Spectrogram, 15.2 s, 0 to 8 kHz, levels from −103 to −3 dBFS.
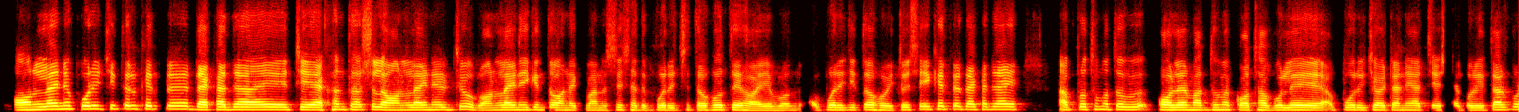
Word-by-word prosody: অনলাইনে 195 +6 +5
পরিচিতির 235 0 +2
ক্ষেত্রে 225 0 0 0.3
দেখা 180 +1 +5
যায় 185 0 +5 0.3
যে 185 - +2 0.2
এখন 190 +3 -3
তো - - -4
আসলে 185 -1 +1
অনলাইনের 175 +2 0
যুগ। 200 -3 0
অনলাইনে 170 +2 +1
কিন্তু 170 0 -5
অনেক 155 -1 -6
মানুষের 155 +2 -7
সাথে 160 -1 -4
পরিচিত 155 0 -3 0.2
হতে 170 0 +2
হয় 145 -1 0
এবং 150 +1 -5 0.4
পরিচিত 165 0 -1 0.2
হই। 160 -1 -1
তো - - -3
সেই 205 0 -2
ক্ষেত্রে 215 0 -2
দেখা 195 +1 0
যায় 200 0 +4 0.5
আ - - +3
প্রথমত 200 0 -4
অ - - -3 0.3
কলের 175 -1 +4
মাধ্যমে 170 +1 -2
কথা 160 +1 0
বলে 165 0 +1 0.3
আ - - -8 0.2
পরিচয়টা 165 -1 -1
নেয়ার 160 -1 -3
চেষ্টা 155 0 -5
করি। 155 0 0
তারপর 180 +2 +1
175 Hz, 160 wpm, -23 LUFS, 160-195 Hz, 0.5 s, অনলাইনে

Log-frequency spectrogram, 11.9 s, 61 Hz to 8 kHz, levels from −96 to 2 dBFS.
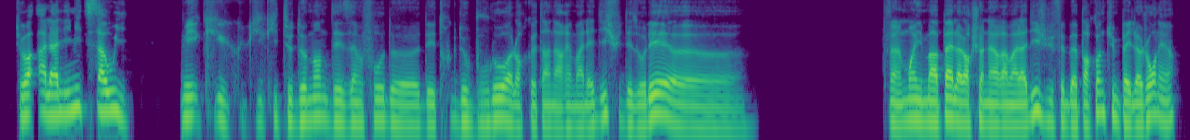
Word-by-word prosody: tu 145 - -5
vois, 150 0 +5
à 160 - +3
la 150 -1 +6
limite, 170 +4 0
ça, 165 -3 +5
oui. 165 -8 0 0.5
Mais 135 +1 -1
qu'il 125 -3 -8
q 110 - -24
qu'il 120 -2 -14
qu'il 125 +3 -12
te 125 - -5
demande 125 +3 -1
des 120 -1 -2
infos 120 +3 -3
de 105 -3 -2
des 110 -1 -2
trucs 125 - -16
de 120 - -3
boulot 115 +4 0
alors 105 -3 -2
que 105 - -4
tu - - -8
es - - -4
en 100 -1 -3
arrêt 95 +1 -3
maladie, 105 +7 -3
je 150 - -6
suis 125 - -14
désolé, 115 +8 +3
heu 95 -5 -2 1.5
enfin 120 -2 -1
moi, 130 +2 +2
il 120 - +1
m'appelle 120 +2 +5
alors 115 -1 +5
que - - -10
suis 125 - +1
en 110 - -2
arrêt 105 0 +2
maladie, 105 +11 +2
je 135 - -7
lui 115 - -6
fais: 115 - -4
«Bah, 110 -1 0
par - - 0
contre, 160 0 0
tu 150 - -4
me 135 - -4
payes 115 -2 +3
la 110 0 +3
journée, 135 +1 +2
hein». 125 +4 -5
120 Hz, 270 wpm, -23 LUFS, 105-135 Hz, 1.5 s, la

